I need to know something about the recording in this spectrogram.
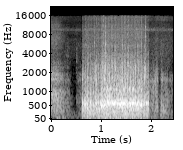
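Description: Bernina sewing machine running at a steady speed, stitching through fabric, starting about half a second in and stopping abruptly near the end.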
